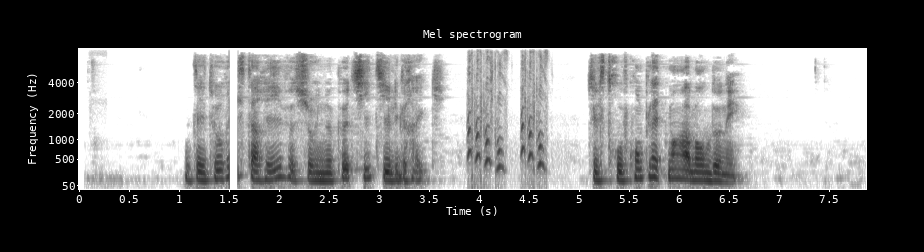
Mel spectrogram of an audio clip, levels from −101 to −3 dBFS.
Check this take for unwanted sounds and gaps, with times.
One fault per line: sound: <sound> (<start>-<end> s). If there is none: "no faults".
sound: dropout (1.5-1.6 s)
sound: chirp (3.9-4.8 s)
